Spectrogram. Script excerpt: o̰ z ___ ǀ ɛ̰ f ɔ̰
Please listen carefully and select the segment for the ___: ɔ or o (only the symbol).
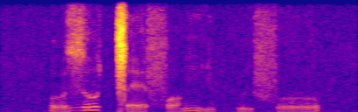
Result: o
